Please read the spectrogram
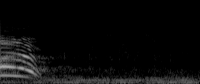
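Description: A shouted call from a person, the last of three identical rising-and-falling calls, ending about half a second in, typical of a firefighter verbally signalling that water is flowing. After it, only a faint steady low hum.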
